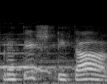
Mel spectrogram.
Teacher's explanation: ಪ್ರತಿಷ್ಠಿತ ನಲ್ಲಿ ತಿ ನಂತರ ಅರ್ಧ ಶ್ರ ಪೂರ್ತಿ ಠಿ ರಸ್ವ ಮಹಾಪ್ರಣ ಇದೆ ಇಲ್ಲಿ ಪ್ರತಿಷ್ಠಿತ ಬೇಡ ಪ್ರತಿಷ್ಠಿತ ಠಿ ಚೆನ್ನಾಗಿ ಸ್ಪಷ್ಟವಾಗಿ ಕೇಳಿಸೋ ರೀತಿ ಬರಬೇಕು ಪ್ರತಿಷ್ಠಿತ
